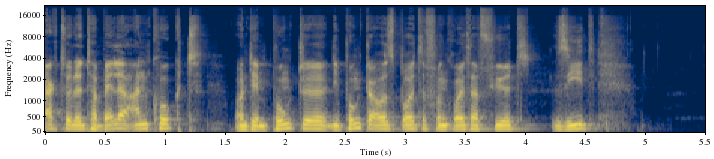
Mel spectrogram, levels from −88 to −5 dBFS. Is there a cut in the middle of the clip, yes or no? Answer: no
